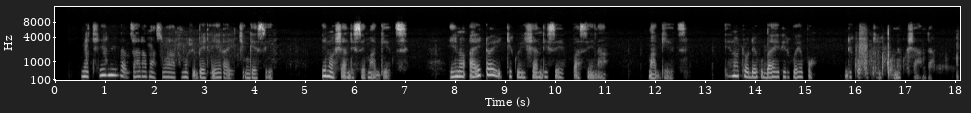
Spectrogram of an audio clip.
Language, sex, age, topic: Ndau, female, 36-49, health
